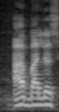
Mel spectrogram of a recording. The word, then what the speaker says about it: Abalos: Sabi po ni Benhur Abalos, Abalos pala ang pag-pronounce yan, Benhur Abalos.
